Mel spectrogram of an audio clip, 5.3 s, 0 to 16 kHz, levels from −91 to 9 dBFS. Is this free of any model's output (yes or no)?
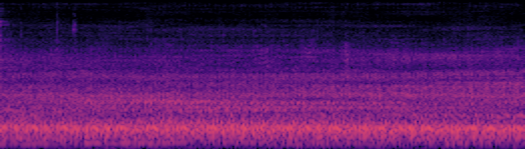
no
